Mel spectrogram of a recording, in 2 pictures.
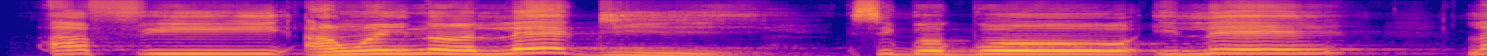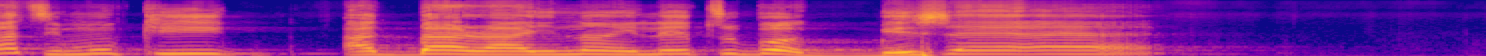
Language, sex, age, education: Yoruba, male, 15-29, tertiary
